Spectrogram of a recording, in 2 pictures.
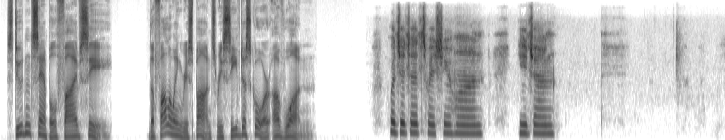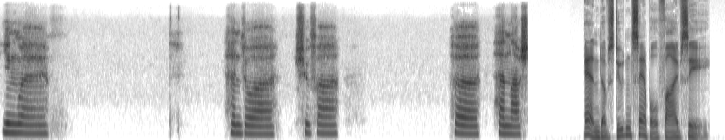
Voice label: chinese conversation

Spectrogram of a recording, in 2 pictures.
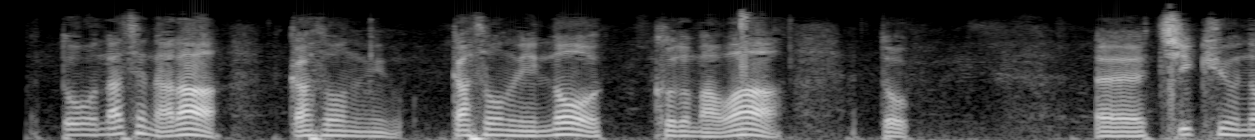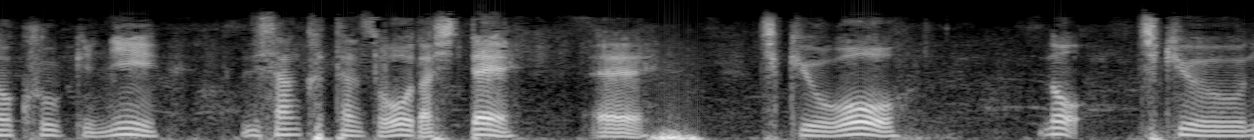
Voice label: japanese sample conversation

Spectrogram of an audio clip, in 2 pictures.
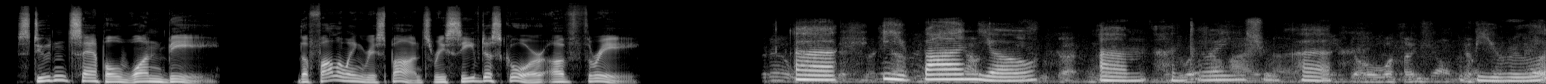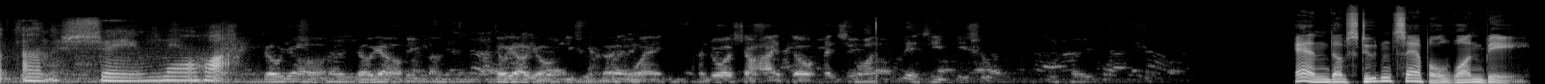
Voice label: chinese conversation; Interpersonal Speaking Samples

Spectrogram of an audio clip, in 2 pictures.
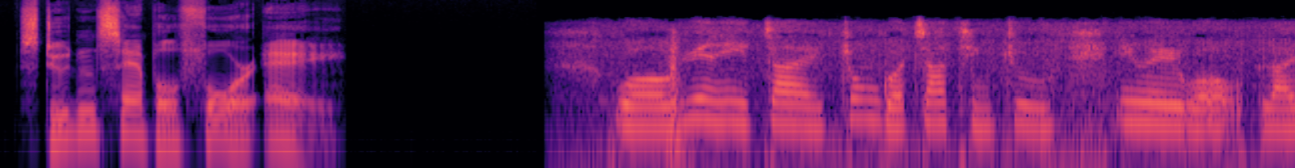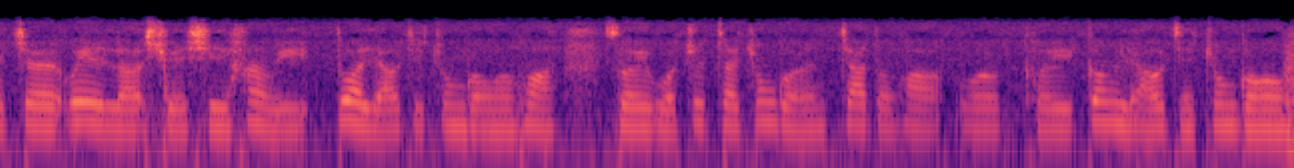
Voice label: chinese conversation

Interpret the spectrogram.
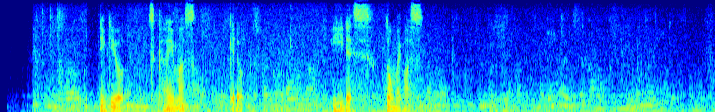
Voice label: japanese sample conversation

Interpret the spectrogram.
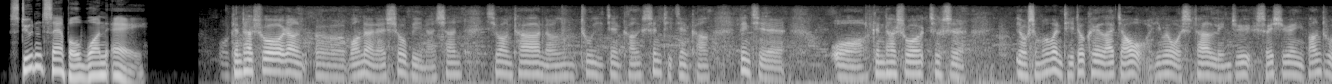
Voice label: chinese conversation

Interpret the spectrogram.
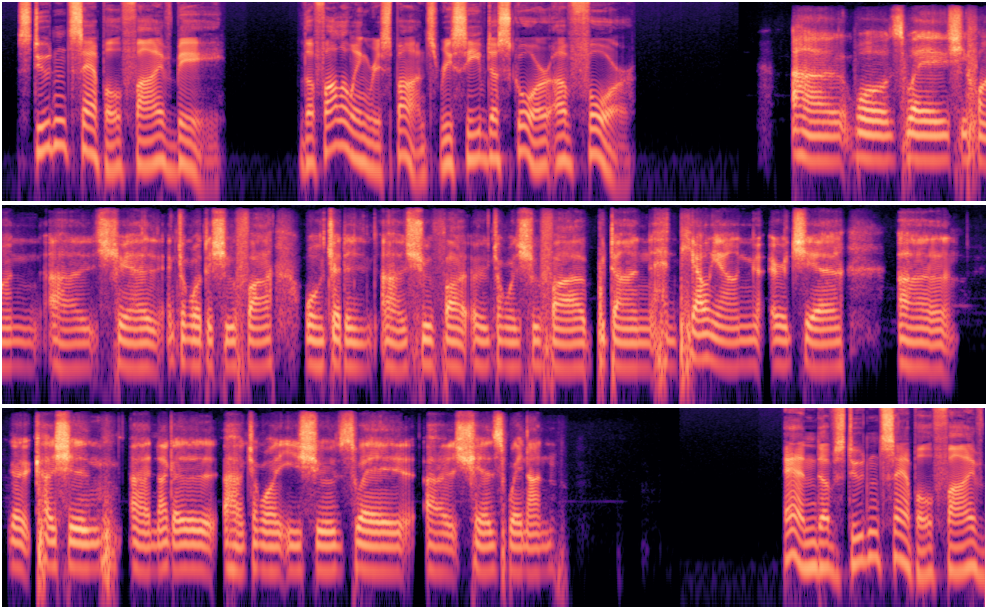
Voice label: chinese conversation

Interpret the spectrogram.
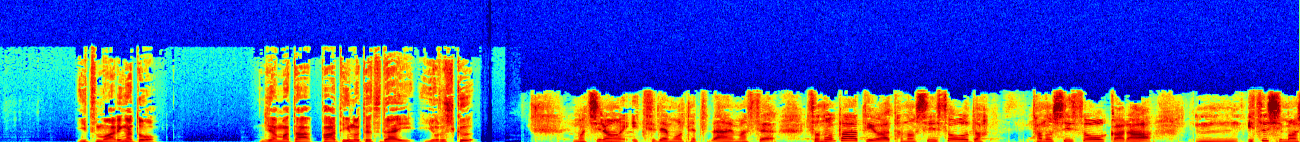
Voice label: japanese conversation; Conversation 4 Sample A (Score of 6)

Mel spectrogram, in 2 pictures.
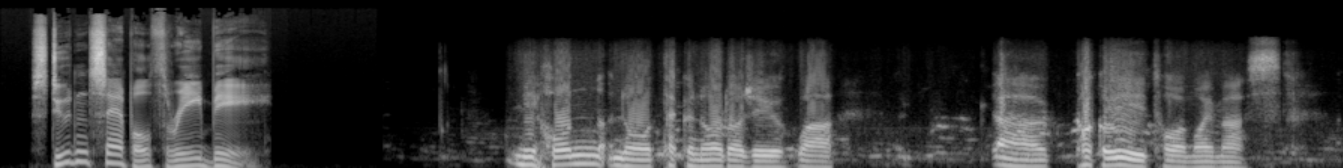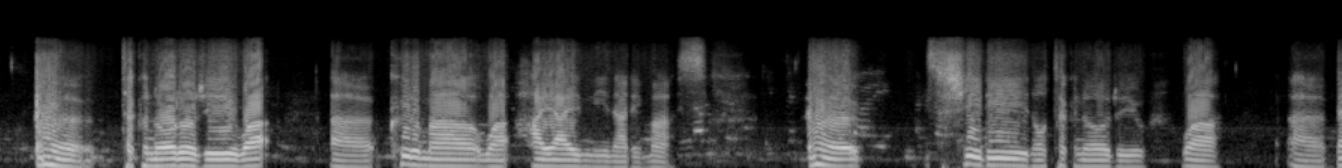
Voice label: Japanese conversation; Conversation 3 Sample B

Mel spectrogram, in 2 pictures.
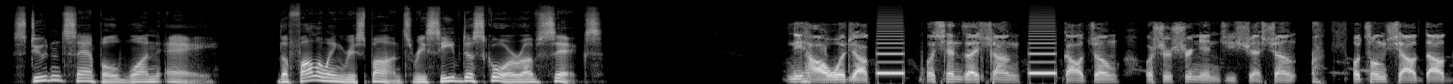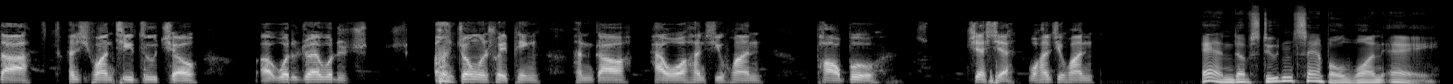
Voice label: chinese conversation; Interpersonal Speaking Samples; Conversation 1 Sample A

